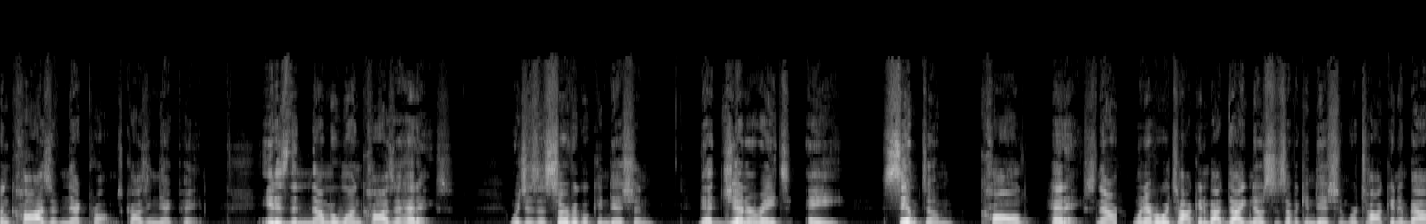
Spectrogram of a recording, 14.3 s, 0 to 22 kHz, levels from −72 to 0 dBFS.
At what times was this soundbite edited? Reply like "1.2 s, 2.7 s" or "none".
11.2 s

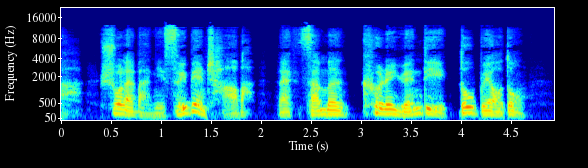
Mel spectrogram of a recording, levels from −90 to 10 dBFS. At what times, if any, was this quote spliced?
2.0 s

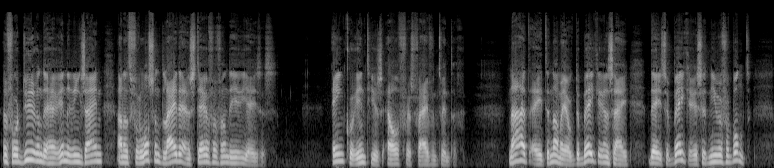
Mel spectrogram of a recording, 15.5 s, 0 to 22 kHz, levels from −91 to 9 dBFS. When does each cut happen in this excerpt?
none

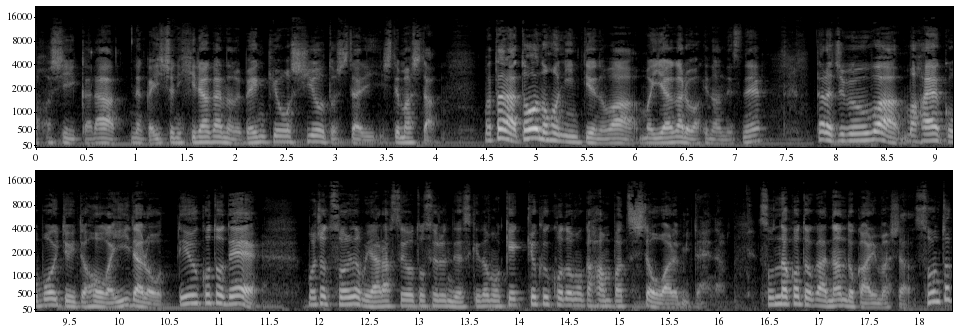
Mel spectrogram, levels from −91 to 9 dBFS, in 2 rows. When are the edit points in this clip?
none

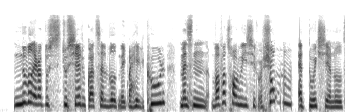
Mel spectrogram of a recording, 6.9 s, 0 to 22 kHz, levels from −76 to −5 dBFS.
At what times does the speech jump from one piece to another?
none

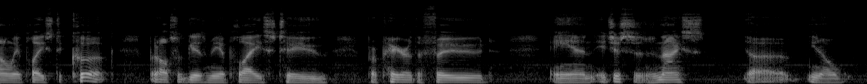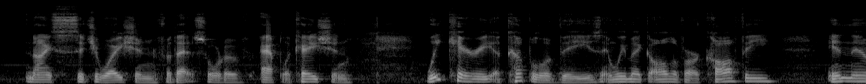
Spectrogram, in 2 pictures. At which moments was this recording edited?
12.8 s

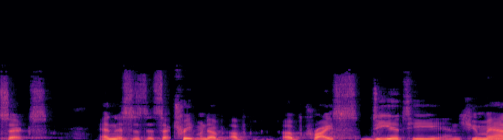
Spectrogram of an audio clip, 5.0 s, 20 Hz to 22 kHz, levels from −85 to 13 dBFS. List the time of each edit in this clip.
1.7 s, 3.6 s

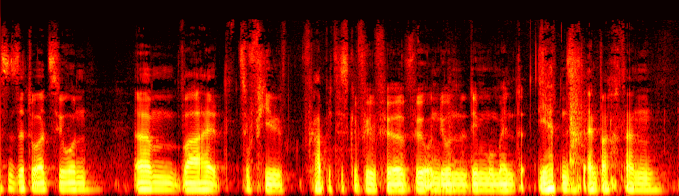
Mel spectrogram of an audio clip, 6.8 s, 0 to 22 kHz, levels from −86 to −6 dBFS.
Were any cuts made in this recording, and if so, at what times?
5.2 s

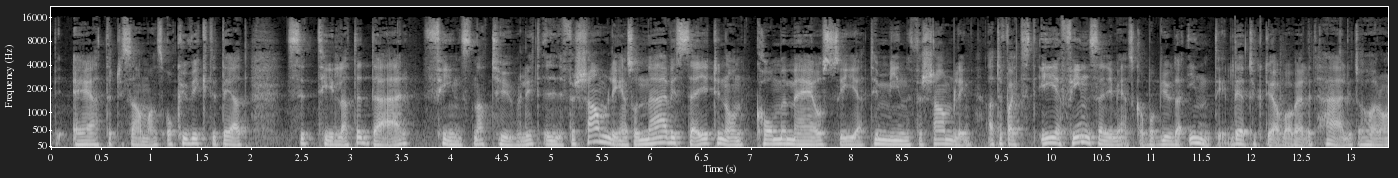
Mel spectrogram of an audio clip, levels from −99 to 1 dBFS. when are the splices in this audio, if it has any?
7.0 s

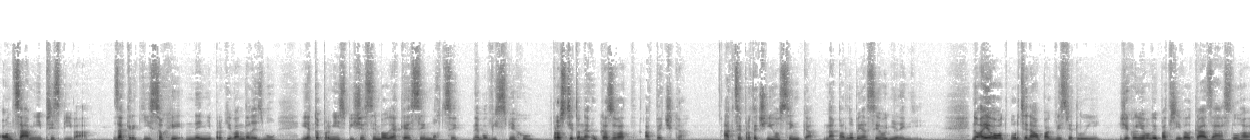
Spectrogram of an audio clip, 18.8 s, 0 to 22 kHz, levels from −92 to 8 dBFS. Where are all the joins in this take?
none

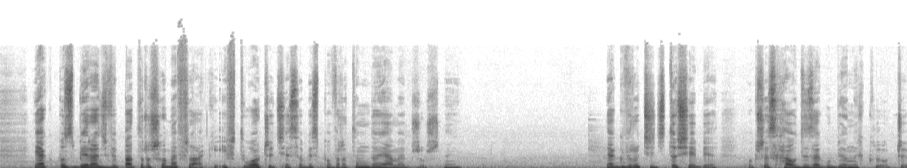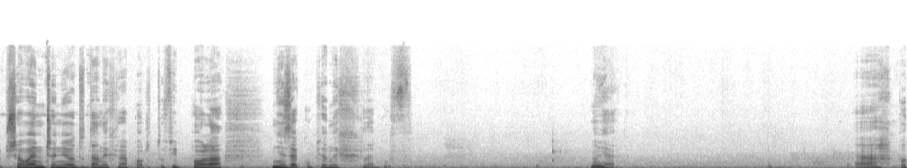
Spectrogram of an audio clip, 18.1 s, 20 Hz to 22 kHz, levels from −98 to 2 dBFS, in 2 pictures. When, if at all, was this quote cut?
14.9 s

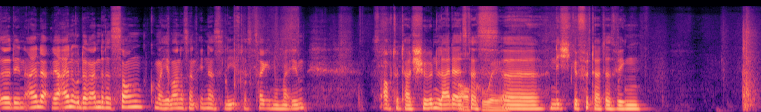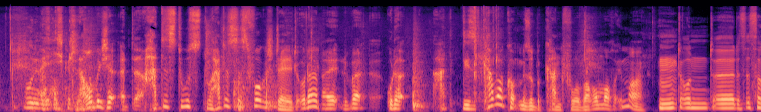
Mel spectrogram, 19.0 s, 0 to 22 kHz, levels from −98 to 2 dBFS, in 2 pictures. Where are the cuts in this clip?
13.5 s, 15.3 s, 18.0 s

